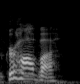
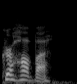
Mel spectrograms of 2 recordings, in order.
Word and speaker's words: Grijalva: Grava. Say it again, the chairman. – Grijalva. – How do you pronounce it? – Grijalva.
